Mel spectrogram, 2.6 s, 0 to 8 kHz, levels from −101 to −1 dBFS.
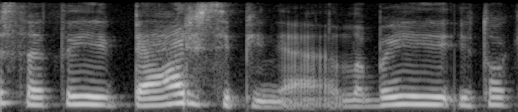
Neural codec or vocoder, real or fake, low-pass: none; real; 7.2 kHz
